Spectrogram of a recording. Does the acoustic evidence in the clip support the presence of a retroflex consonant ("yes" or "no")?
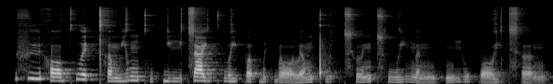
no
